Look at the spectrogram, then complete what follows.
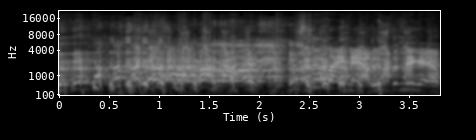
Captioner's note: all laughing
